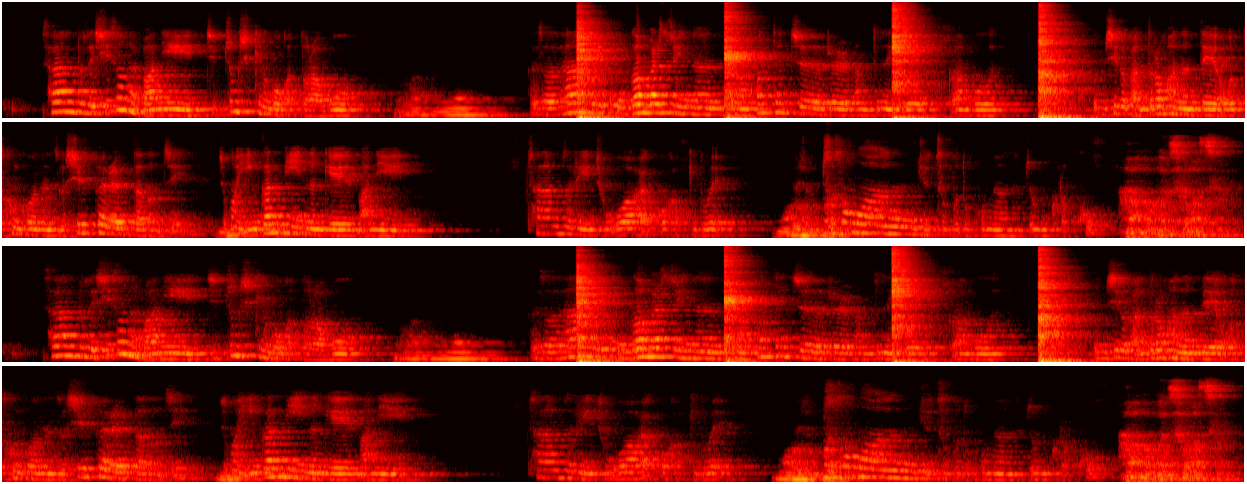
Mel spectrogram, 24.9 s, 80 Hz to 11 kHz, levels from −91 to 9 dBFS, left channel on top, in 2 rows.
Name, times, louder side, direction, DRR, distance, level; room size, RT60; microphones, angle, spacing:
voice 1, 0.4-3.5 5.3-10.0 10.9-14.3 14.6-16.5 17.7-19.7 20.3-23.4, left 2 dB, 80° left, 1 dB, 0.4 m, -40 dB
voice 2, 3.9-4.8 14.6-14.8 20.1-20.8 23.6-24.6, right 2 dB, 55° right, -8 dB, 0.5 m, -40 dB
sound 1, 5.7-6.2 6.5-6.7 7.1-7.6 8.2-8.3 8.8-9.6 10.3-11.1 12.6-13.0 13.3-13.4, right 1 dB, 25° right, 0.9 m, -30 dB
2.8 x 2.1 x 2.2 m, 1.1 s
head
